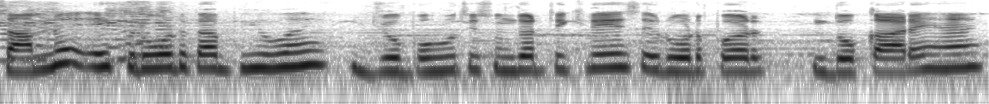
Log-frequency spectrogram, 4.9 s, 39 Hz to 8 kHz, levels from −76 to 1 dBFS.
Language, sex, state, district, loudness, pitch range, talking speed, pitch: Hindi, male, Bihar, West Champaran, -15 LUFS, 210-250 Hz, 230 wpm, 235 Hz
